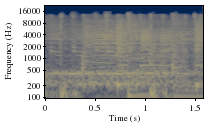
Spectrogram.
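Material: Nothing is struck.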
